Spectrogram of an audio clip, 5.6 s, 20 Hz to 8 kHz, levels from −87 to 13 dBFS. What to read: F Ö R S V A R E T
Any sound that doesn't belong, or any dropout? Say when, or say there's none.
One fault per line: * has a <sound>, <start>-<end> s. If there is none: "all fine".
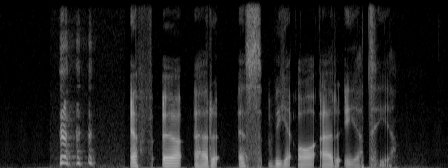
* has a laugh, 0.7-1.2 s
